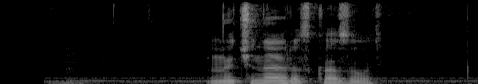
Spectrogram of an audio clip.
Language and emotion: Russian, neutral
